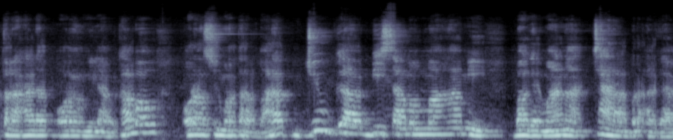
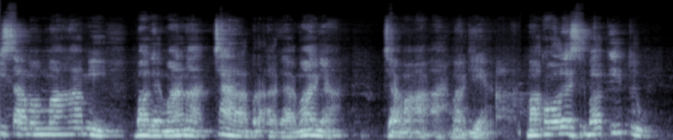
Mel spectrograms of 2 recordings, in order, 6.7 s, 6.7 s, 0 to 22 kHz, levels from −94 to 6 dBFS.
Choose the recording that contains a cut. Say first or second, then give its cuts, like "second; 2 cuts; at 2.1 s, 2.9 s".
second; 1 cut; at 5.1 s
